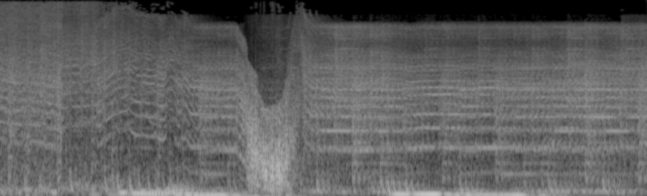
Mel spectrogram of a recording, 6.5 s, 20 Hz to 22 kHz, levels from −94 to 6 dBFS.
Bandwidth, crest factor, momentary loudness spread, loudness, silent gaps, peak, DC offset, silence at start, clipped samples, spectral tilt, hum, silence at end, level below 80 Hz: over 20 kHz; 20 dB; 5 LU; -26 LUFS; none; -6 dBFS; under 0.1%; 0 s; under 0.1%; -3.5 dB/octave; none; 0 s; -30 dBFS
